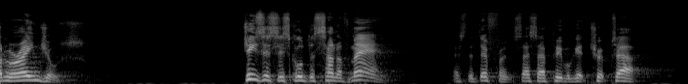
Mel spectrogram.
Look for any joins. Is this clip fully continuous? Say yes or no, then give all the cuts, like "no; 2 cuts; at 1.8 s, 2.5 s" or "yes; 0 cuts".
yes; 0 cuts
